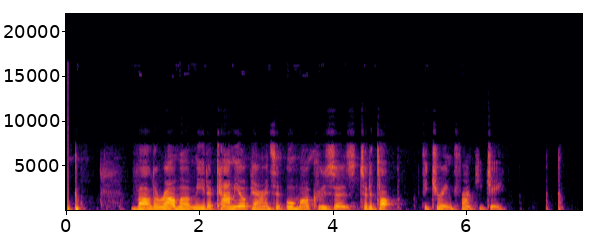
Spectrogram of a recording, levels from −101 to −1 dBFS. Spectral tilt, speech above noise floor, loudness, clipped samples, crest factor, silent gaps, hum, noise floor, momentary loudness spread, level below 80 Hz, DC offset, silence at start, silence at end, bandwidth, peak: -6 dB/octave; 33 dB; -25 LUFS; under 0.1%; 18 dB; 6.90-6.94 s, 7.10-7.19 s, 7.34-7.38 s; none; -57 dBFS; 13 LU; -68 dBFS; under 0.1%; 0 s; 0.35 s; 7.8 kHz; -8 dBFS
